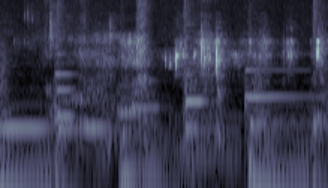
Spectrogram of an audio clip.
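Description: Background music with held notes and a bass line, over close, wet chewing of a mouthful of sushi.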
